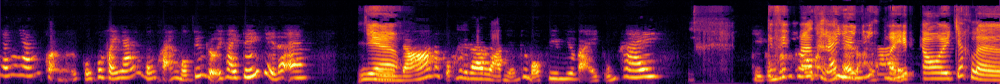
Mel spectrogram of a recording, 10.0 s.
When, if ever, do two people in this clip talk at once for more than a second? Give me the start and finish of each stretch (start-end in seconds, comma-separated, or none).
7.7-9.1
